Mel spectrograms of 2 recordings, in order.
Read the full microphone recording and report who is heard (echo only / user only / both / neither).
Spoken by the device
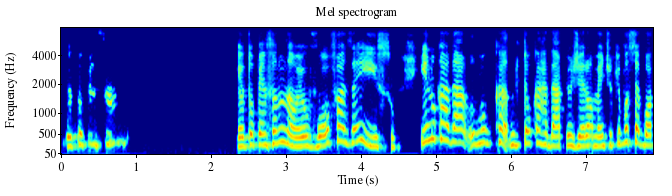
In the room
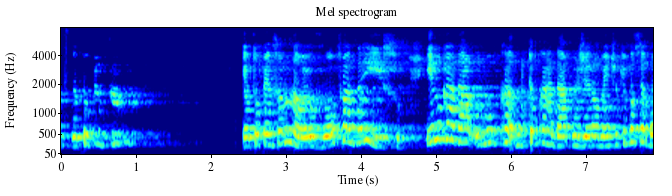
echo only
